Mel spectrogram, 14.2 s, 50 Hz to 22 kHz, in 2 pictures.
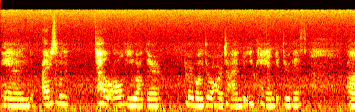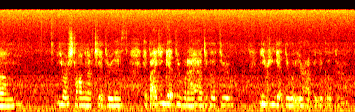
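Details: Young woman with dysphonia after about 2 weeks of ventilator intubation following a car accident with near-collapsed lungs; a vocal cord damaged, possibly permanently; improved over recent months but not back to normal, cannot scream.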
